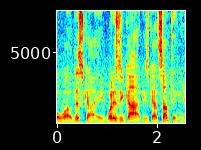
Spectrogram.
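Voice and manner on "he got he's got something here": normal talking voice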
